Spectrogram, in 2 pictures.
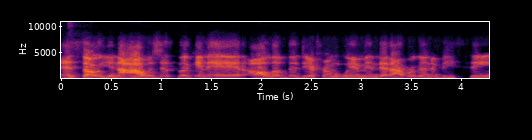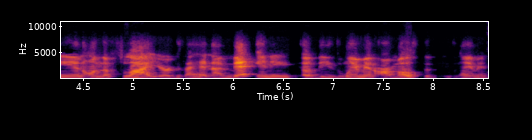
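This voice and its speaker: This woman talks with a bubbly tone at a high pitch, fairly quickly and with hardly any pauses. Her loudness swings widely while her pitch varies in an ordinary way. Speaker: podcast host. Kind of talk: casual interview chat.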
